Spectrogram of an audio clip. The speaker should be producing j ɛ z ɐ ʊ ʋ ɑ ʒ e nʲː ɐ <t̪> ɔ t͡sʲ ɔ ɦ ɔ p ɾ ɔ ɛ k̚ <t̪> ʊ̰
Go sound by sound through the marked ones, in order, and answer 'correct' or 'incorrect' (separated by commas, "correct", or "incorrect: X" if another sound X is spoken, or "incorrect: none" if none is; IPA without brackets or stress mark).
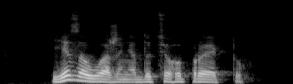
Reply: incorrect: d̪, correct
